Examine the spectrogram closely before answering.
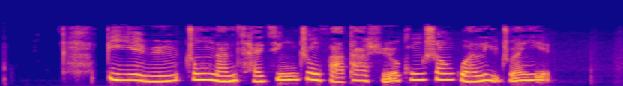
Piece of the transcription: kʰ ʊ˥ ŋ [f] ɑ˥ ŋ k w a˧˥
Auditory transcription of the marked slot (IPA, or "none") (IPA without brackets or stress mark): ʂ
